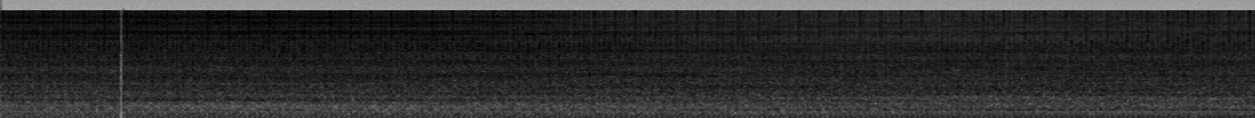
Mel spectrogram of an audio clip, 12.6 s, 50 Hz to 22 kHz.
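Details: 1920 Ford Model T barn find, first start after teardown and reassembly: steady, even putter at idle, about two and a half beats a second, with no stumbles. It now runs cleanly.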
